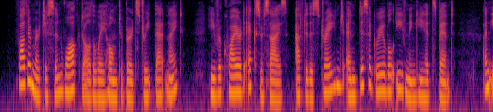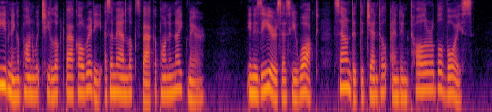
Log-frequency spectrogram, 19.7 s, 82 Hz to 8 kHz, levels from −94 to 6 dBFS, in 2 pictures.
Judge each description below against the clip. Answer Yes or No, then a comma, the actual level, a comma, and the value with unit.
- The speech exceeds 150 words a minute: Yes, average, 165 wpm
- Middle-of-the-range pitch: Yes, medium, 170 Hz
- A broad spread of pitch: No, average, 3.8 semitones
